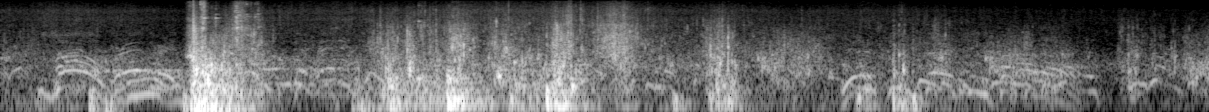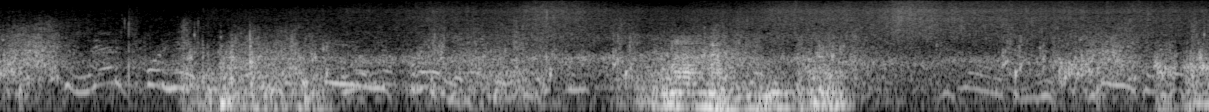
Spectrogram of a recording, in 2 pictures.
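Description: Oars splash and dip in calm water.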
